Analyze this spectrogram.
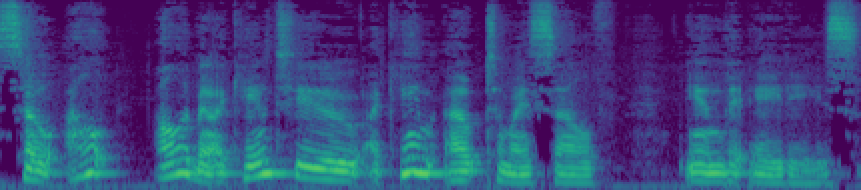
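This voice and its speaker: Speaking at a fairly slow pace, a man with an American accent uses a medium pitch that swings very widely. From US Midwest, rural southeastern Michigan. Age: 50s. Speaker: film creator and director. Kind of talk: interview.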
